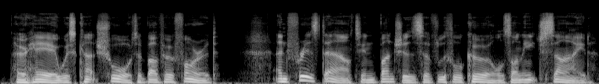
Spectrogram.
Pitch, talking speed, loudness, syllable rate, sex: 105 Hz, 190 wpm, -17 LUFS, 5.1 syllables/s, male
